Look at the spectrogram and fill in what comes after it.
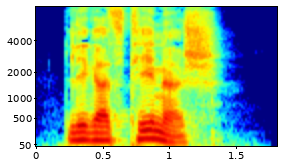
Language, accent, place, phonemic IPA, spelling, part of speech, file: German, Germany, Berlin, /ˌleɡasˈtenɪʃ/, legasthenisch, adjective, De-legasthenisch.ogg
- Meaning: dyslexic, dyslectic (having dyslexia)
